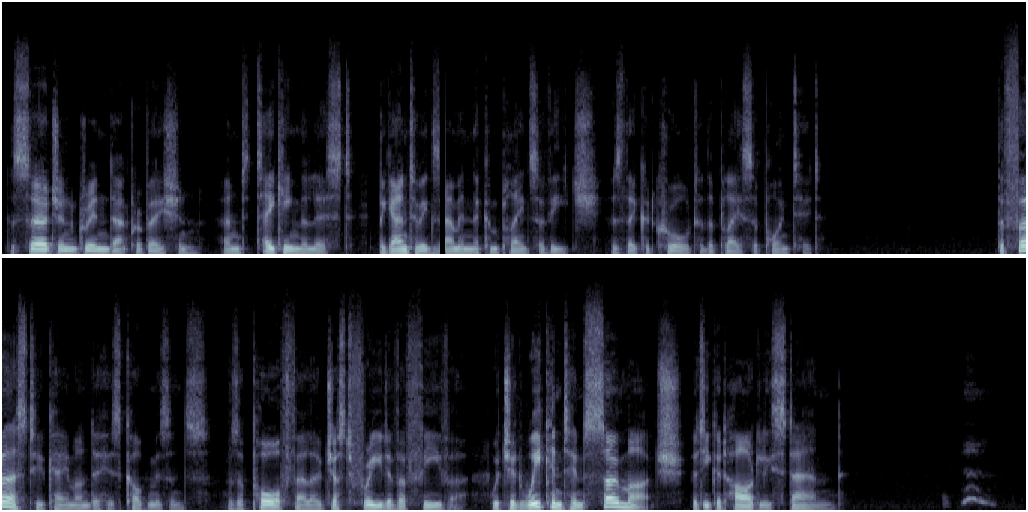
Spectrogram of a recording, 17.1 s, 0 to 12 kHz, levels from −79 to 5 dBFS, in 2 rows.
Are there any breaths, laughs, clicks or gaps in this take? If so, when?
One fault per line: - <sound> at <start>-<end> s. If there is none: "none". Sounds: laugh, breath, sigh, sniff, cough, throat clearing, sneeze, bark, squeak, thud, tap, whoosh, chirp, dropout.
- dropout at 3.6-3.7 s
- laugh at 16.4-16.8 s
